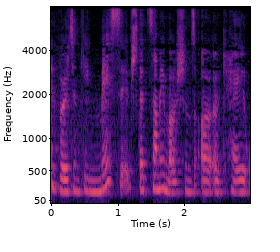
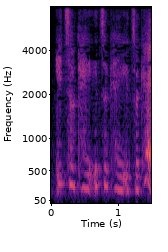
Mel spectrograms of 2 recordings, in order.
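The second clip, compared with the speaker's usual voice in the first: put-on soft, hushed reassurance to a crying baby; soothing; 2 semitones higher, 7 dB quieter than usual. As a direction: murmur comfort to a hurt infant. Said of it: "picked him up and said".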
